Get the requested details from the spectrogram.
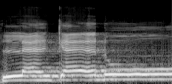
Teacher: এই নুকে তিন আলিফ টেনে দালকে সাকিন করে ফেলবো এখানে আবার দাল কলকলার হরফ নিচের দিকে ধাবিত করে দালকে সাকিন করতে হবে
